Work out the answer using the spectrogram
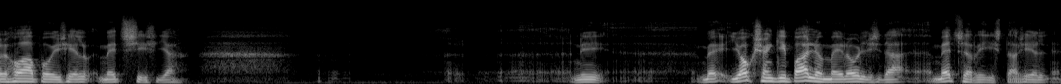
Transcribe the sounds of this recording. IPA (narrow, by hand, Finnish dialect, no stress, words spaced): olʲ hoɑpoi siel metsiˑs jɑ ni jokseːŋɡ̊iː pɑlʲjom meil olʲ sitæ metsæriːstɑː siel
